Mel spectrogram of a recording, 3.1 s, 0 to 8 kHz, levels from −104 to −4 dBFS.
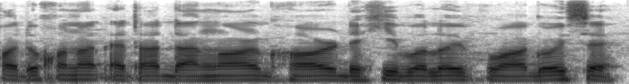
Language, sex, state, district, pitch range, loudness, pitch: Assamese, male, Assam, Sonitpur, 100-105 Hz, -17 LUFS, 100 Hz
